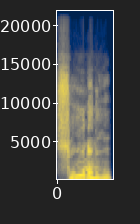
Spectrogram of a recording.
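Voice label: Voice Emotion Surprise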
